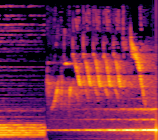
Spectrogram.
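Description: Soft background music stops about a third of the way in. It is followed by a bird's quick run of short, high, falling chirps, about seven a second.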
